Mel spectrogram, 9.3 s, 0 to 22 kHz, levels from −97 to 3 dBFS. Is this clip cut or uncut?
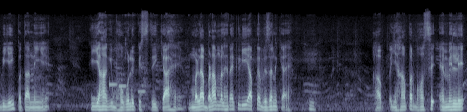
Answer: cut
